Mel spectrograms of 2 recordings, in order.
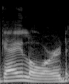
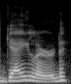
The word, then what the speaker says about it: Gaylord: I know before we came, it's spelled Gaylord, so we yes. were saying Gaylord. Yep. And we got here and found out it's Gaylord, Yes.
